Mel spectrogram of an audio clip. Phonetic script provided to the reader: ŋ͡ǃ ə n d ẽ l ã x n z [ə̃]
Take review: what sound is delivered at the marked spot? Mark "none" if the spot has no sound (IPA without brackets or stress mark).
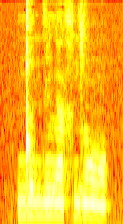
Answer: ɔ̃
